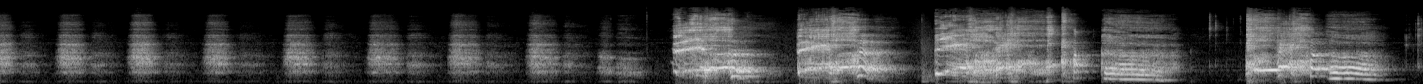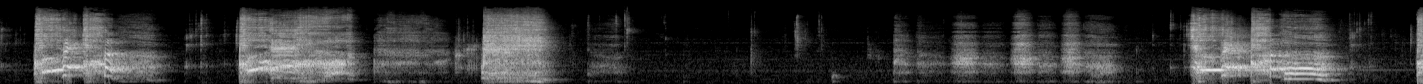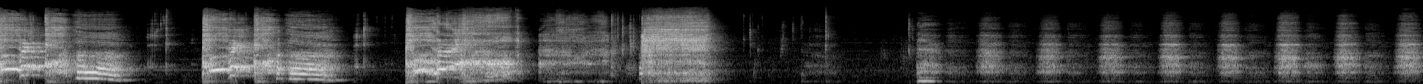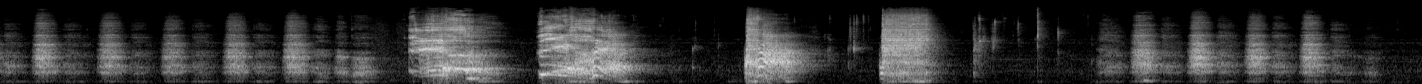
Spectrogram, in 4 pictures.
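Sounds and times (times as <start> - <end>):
person coughing hard: 6.7 - 11.9, 12.5 - 13.9, 14.6 - 15.8, 16.6 - 17.9, 19.0 - 19.8, 26.1 - 27.7, 28.4 - 29.9, 30.5 - 33.8, 46.8 - 49.2, 50.2 - 50.8, 51.5 - 52.1.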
